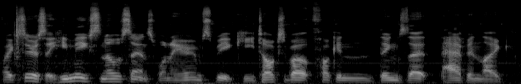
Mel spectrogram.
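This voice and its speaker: A young man co-hosting a podcast, talking in a brash, profane way with quick jokes, a bit tipsy. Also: fairly low pitch, sharp tone. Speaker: podcast co-host. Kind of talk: casual chat.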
